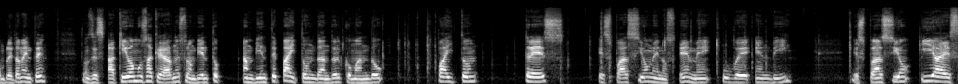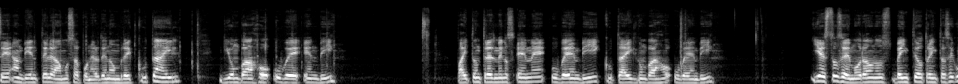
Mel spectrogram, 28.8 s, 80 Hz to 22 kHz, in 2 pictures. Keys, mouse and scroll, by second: 4.1-6.1 typing, 7.6-11.9 typing, 13.0-18.5 typing, 23.8 Return.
